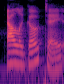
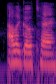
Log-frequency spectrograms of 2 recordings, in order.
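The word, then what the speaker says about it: Aligoté: Chardonnay, but the um algote, is that's how you say it, right? Allegote. Yeah, alote. Alote. You got to look at what the accent is. Yeah. Alote.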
